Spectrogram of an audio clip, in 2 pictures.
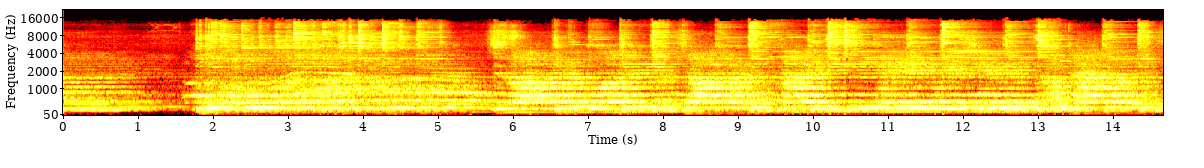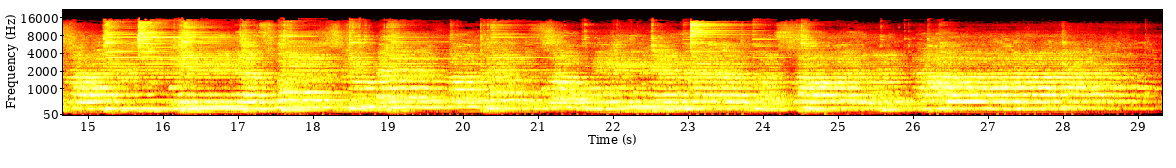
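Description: A choir singing a song over an instrumental accompaniment, with crisp percussion strokes keeping the beat.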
